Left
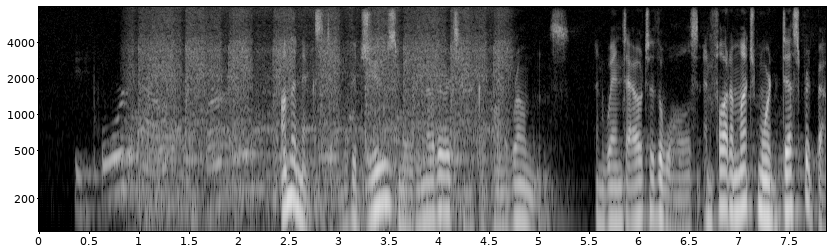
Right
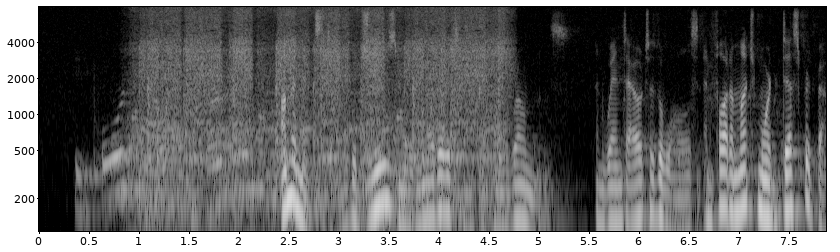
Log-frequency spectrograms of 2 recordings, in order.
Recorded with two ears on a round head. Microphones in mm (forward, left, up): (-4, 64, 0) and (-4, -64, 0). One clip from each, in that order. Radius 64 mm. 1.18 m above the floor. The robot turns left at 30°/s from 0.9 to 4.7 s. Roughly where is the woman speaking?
Ahead left.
